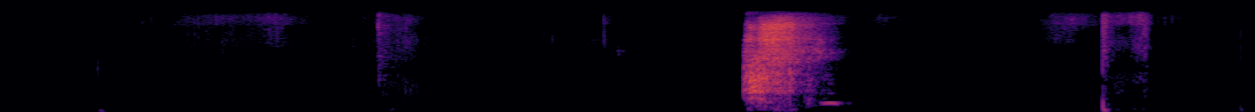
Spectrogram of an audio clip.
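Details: Person with a big cold giving a single loud, sharp sneeze in a quiet room, with faint sniffing and rustling around it.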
